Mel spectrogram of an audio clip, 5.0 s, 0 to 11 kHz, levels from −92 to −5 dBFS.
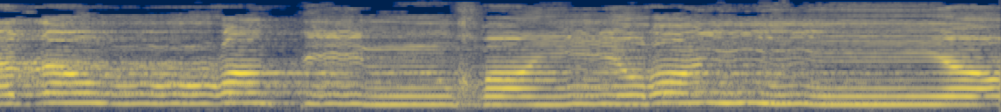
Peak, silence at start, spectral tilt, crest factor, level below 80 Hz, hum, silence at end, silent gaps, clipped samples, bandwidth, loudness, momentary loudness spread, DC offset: -2 dBFS; 0 s; -1.5 dB/octave; 16 dB; -70 dBFS; none; 0 s; none; under 0.1%; 10.5 kHz; -18 LUFS; 7 LU; under 0.1%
